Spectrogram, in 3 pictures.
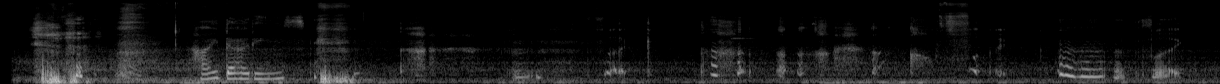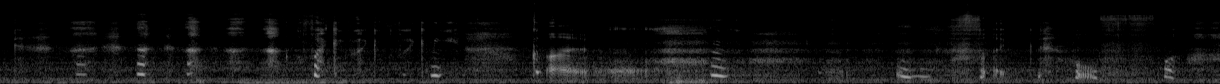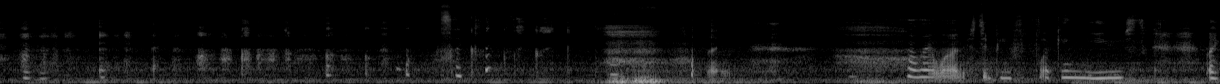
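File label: Female, music in background; F4M; All alone, and neddy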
